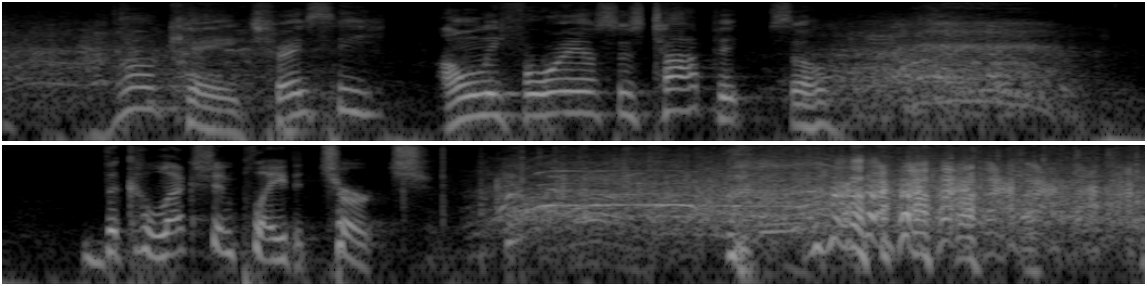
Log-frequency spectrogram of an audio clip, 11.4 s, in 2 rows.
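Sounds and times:
laughter: 0.0 - 1.7, 4.0 - 5.5, 9.2 - 11.4
speech: 0.6 - 4.4, 6.1 - 8.4, 9.3 - 11.4
clapping: 7.9 - 11.4.

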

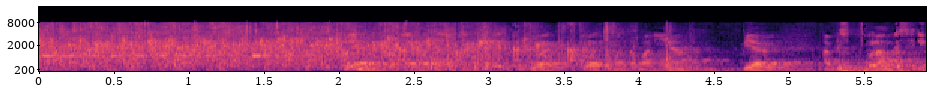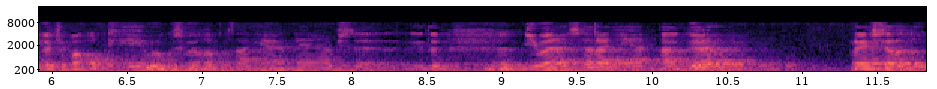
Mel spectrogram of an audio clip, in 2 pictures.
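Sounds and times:
applause, hand clapping: 0.0 - 4.4
speech: 3.3 - 11.8.

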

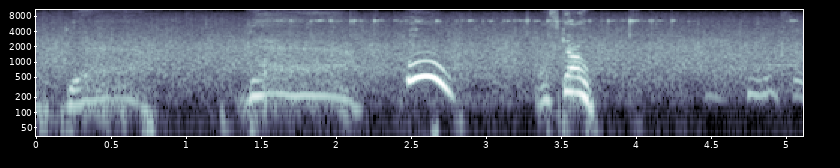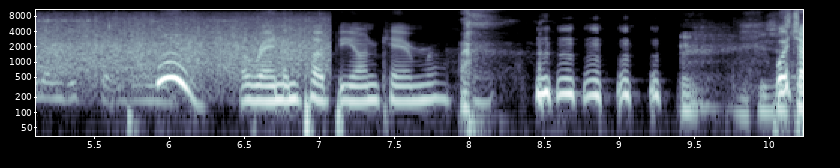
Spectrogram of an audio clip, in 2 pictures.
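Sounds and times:
applause: 0.0 - 7.1
speech: 0.2 - 3.9, 4.7 - 10.2
laughter: 1.4 - 2.8, 8.0 - 9.7.

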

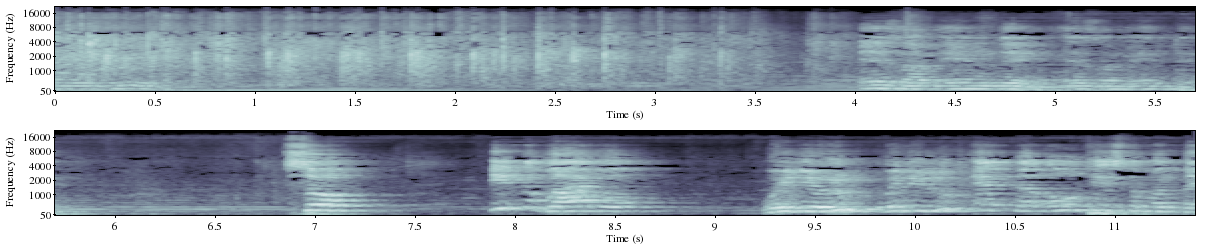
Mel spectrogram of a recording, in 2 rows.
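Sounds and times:
audience clapping: 0.0 - 5.0
speech: 4.0 - 6.0, 6.8 - 11.3.

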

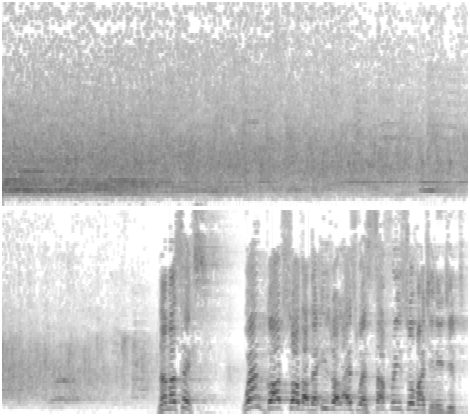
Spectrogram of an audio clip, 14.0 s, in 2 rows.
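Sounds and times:
audience clapping hands: 0.0 - 11.0
speech: 9.4 - 13.9.

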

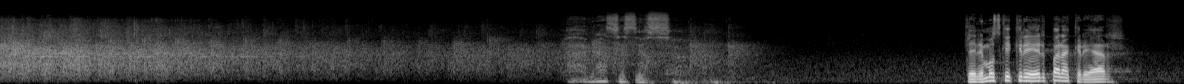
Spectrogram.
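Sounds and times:
audience applause: 0.0 - 7.7
speech: 6.1 - 7.2, 9.6 - 11.3.

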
